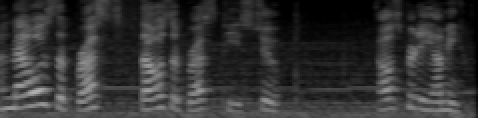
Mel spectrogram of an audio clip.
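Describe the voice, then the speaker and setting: On a low-quality recording, a streamer with a little high voice talks fairly quickly. Her first language is Mandarin, and she chats and giggles playfully while cooking on a casual livestream set to background music.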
